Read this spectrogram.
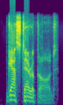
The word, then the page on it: gasteropod: British English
